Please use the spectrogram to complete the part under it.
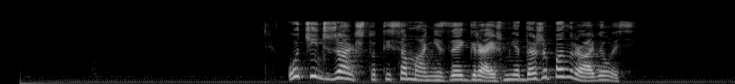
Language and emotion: Russian, angry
